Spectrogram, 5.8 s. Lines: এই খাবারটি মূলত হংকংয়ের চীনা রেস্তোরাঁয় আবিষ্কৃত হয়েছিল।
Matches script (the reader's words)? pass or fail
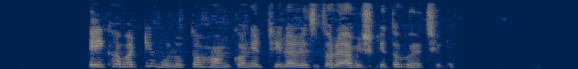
pass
